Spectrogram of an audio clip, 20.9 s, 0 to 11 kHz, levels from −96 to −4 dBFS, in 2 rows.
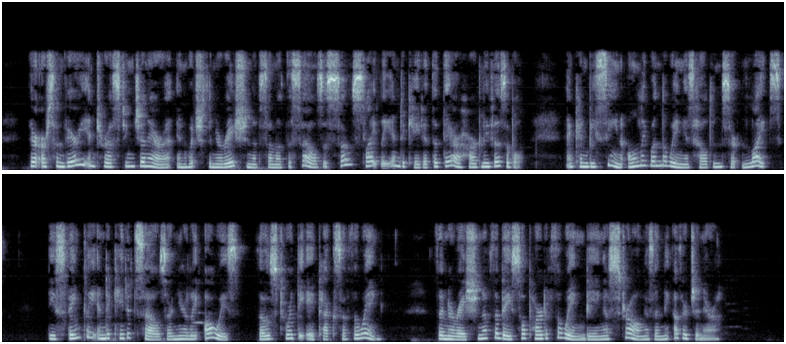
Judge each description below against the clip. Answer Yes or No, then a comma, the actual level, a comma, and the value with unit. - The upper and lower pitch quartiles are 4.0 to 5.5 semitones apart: Yes, average, 4.8 semitones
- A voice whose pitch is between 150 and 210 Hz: No, high, 240 Hz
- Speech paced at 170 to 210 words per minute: Yes, average, 195 wpm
